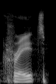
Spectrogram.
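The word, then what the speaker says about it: Qrates: There's a company, we don't actually know, we think it's called Crates, but it's spelled Q-Rates, where you can basically say, you know, like...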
